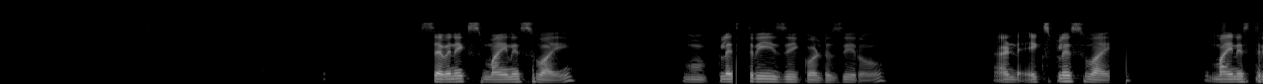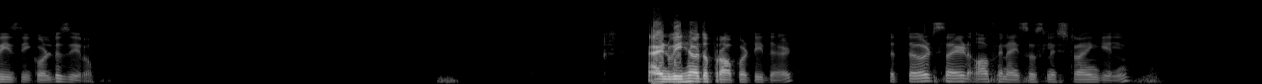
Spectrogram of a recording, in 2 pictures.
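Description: At 7.32 s the sound drops to silence for about 43 ms, then again at 11.09 s for about 171 ms and at 16.84 s for about 131 ms, each time resuming afterwards. These are Bluetooth stalls, likely caused by radio interference delaying packets so the headphones' small buffer emptied and playback halted until the retransmitted audio arrived. The longer gaps at 11.09 s and 16.84 s mean the link took longer to recover.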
